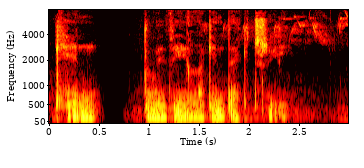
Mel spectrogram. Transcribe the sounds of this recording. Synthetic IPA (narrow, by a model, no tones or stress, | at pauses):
kʰɪn | d̪̥ɔjðilakʰɪndɛktʰrḭ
